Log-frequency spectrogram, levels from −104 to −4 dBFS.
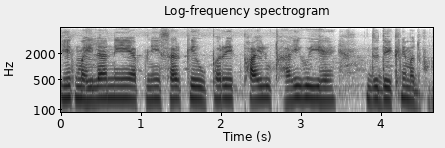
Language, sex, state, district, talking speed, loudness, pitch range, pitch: Hindi, male, Chhattisgarh, Kabirdham, 220 wpm, -22 LUFS, 165-175 Hz, 170 Hz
